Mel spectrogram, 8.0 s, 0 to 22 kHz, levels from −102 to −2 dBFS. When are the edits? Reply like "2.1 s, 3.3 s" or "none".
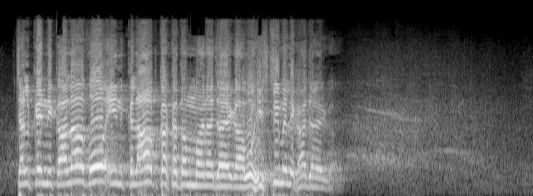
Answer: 5.4 s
